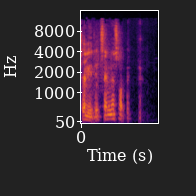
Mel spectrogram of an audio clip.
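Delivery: ordinary talk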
